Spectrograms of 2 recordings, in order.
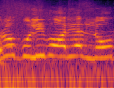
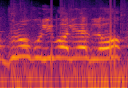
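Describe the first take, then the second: First: Shouted callout. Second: Said in the usual way. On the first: Real, not acted. Urgent callout in fight.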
